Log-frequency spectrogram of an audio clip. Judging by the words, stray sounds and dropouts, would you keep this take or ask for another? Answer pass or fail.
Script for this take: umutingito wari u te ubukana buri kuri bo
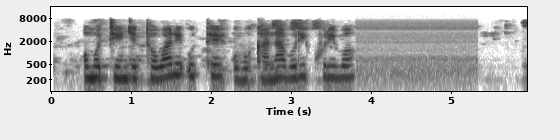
pass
